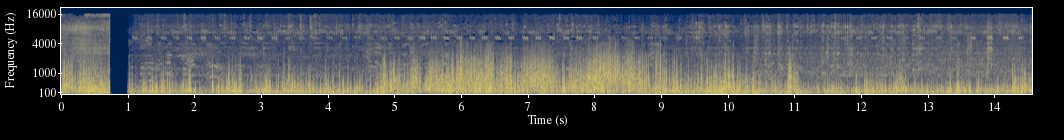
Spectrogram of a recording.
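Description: A small rail trolley rattles along the track as it approaches.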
